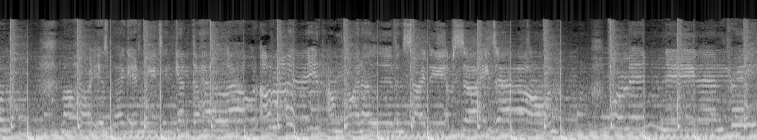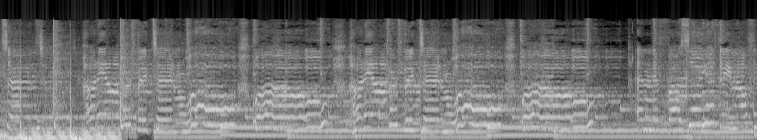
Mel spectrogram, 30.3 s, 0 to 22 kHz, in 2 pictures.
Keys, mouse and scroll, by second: 1.2 click, 2.0 click, 3.2-4.2 drag, 4.5 click, 5.7 click, 6.4 r, 9.8 ctrl+z, 10.4 r, 11.3 ctrl+z, 11.5 click, 12.0 r, 12.9 ctrl+z, 13.4 r, 15.0 click, 15.6-16.6 drag, 17.1 click, 19.7 click, 20.6 click, 21.6-22.7 drag, 22.8 click, 26.8 right click, 28.0 right click, 29.1 click.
